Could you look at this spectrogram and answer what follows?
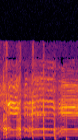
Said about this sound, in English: When the crowing comes, we are dead.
